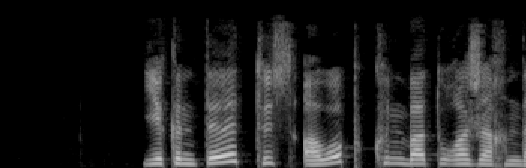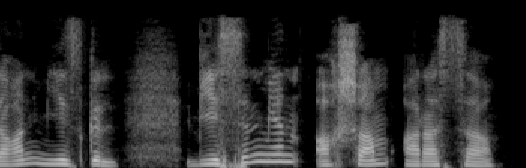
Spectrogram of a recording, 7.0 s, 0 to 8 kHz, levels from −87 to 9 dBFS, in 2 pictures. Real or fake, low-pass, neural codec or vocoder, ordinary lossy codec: real; 7.2 kHz; none; MP3, 48 kbps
